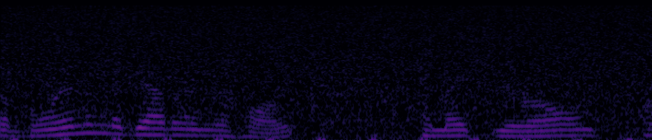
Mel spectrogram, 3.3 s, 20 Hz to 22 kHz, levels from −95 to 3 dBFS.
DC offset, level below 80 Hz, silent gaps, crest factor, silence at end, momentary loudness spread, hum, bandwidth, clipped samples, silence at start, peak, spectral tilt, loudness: under 0.1%; -84 dBFS; none; 14 dB; 0 s; 2 LU; none; 19 kHz; under 0.1%; 0 s; -54 dBFS; -2.5 dB/octave; -68 LUFS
